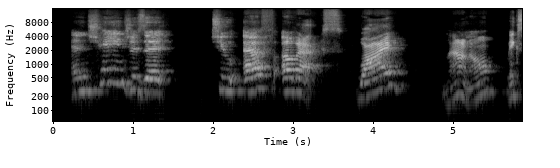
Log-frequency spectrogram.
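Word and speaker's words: f(x): so just to recap f of x the value of f at x that's how you say it it's not f times x okay it's the value of f at x or f of x you say it either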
